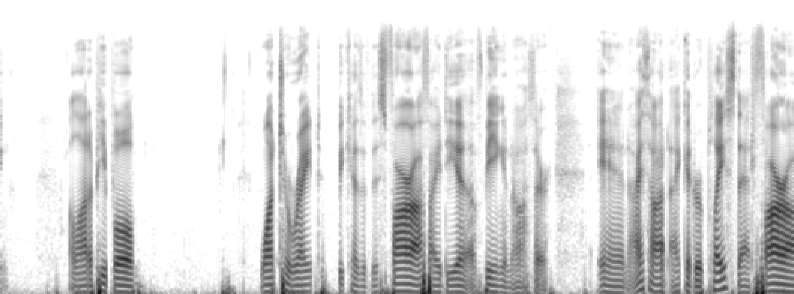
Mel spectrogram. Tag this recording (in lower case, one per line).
speech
